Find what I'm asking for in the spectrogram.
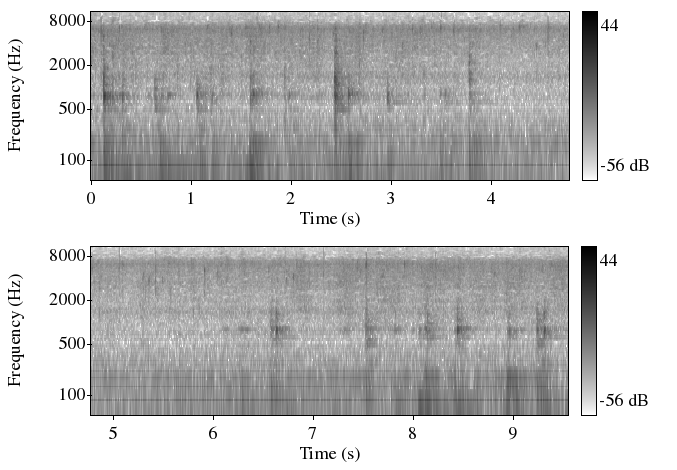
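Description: Garlic fries in oil in a pan for a toor dal pachadi, a steady soft sizzle dotted with frequent light clicks and taps of stirring, close by and without speech.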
